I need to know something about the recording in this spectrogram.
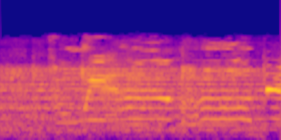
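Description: Christian worship song playing: a singing voice holds long notes that bend and slide in pitch over steady backing music.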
